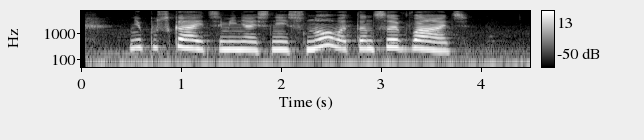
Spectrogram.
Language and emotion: Russian, angry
